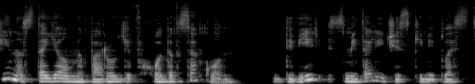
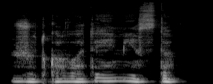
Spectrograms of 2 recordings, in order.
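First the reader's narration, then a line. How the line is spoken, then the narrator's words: Whisper. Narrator (Russian): прошептала я Аманте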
